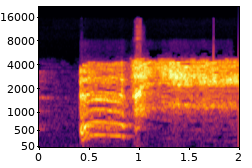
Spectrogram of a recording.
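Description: A man wailing in an exaggerated crying fit. It starts about half a second in and stops abruptly at the end. The sound is tinny and thin, with the top end cut off.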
